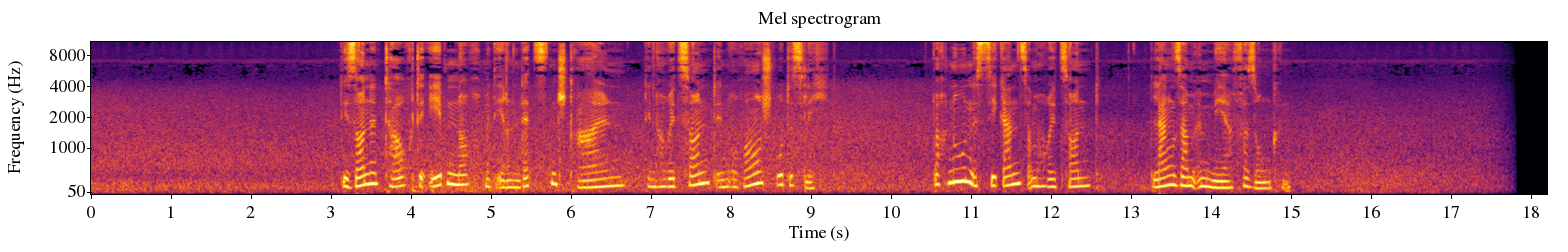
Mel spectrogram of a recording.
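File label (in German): Hawaii Vollmond weiblich, Phantasiereisen; Orte der Entspannung; Tiefenentspannung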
